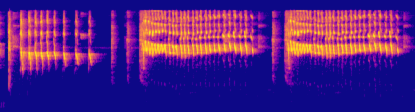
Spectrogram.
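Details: White-rumped shama master song in the 'tembakan kasar' (rough bursts) style, used to train competition birds: a short stuttering phrase, then two long, loud, high buzzy trills, each about two seconds long, with brief clicks between.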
